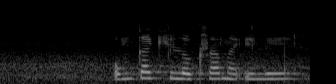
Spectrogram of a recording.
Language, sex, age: Southern Sotho, female, 19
